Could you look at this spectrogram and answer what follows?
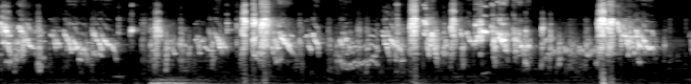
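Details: Budgies chirp and warble in a thick, scratchy chorus of short notes and squawks, with a faint low thud near the start.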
